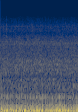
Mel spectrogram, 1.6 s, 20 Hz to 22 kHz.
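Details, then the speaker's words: 1988 Mercedes 560SEC V8 at idle: loud, rough low puffing with a clattery edge; exhaust appears blown, suspected leaking at a pipe junction underneath (aftermarket catalytic converters fitted); cause not confirmed. "Exhaust needs attention, of course, because it's blown somewhere. Let's take a look. Okay, I see that you have a pipe. I think it's leaking right in the junction there somewhere."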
